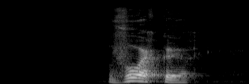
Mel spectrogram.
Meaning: preference
- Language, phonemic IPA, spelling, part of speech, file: Dutch, /ˈvoːrkør/, voorkeur, noun, Nl-voorkeur.ogg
